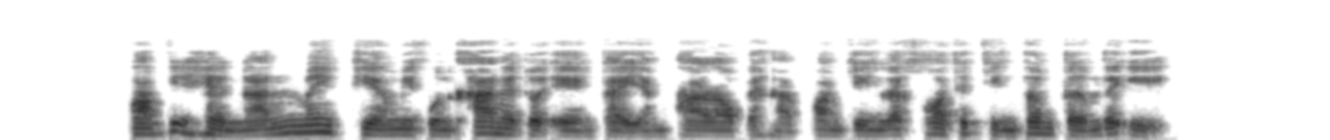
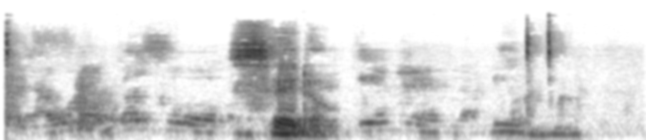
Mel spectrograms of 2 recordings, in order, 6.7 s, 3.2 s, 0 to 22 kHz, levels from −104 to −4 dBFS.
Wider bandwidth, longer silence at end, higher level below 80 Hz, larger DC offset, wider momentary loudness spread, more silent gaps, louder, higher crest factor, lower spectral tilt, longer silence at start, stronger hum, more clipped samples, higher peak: second, 7.8 kHz vs 15 kHz; first, 0.85 s vs 0.35 s; about the same, -70 dBFS vs -72 dBFS; neither; second, 7 LU vs 25 LU; first, 4.01-4.06 s vs none; second, -30 LUFS vs -26 LUFS; about the same, 20 dB vs 24 dB; first, -7.5 dB/octave vs -2 dB/octave; first, 0.65 s vs 0.05 s; neither; neither; about the same, -10 dBFS vs -8 dBFS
